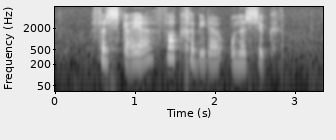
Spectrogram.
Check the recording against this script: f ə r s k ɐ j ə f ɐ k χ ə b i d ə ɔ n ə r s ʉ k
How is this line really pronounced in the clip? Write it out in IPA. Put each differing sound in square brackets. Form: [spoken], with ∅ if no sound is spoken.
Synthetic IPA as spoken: f ə r s k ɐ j ə f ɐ k χ ə b i d ə ɔ n ə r s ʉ k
